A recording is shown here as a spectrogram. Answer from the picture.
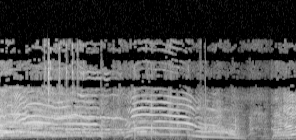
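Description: Children shrieking excitedly in two long, high-pitched cries, the second sliding down in pitch near the end.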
